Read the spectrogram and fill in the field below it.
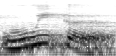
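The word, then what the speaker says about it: vehicle: तो इसको हम बोलेंगे व्हीकल। आपको एच को नहीं प्रोनाउंस करना है, व्हीकल।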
